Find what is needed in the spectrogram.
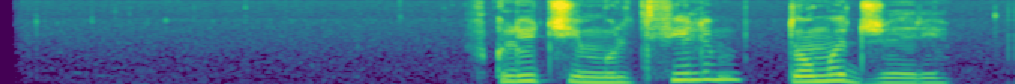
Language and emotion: Russian, neutral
